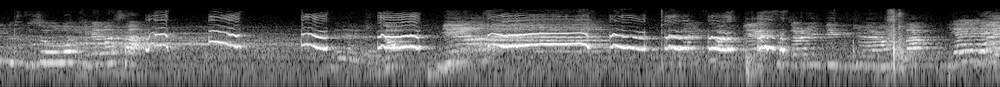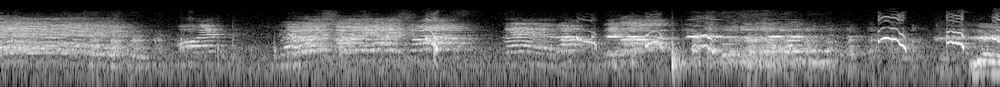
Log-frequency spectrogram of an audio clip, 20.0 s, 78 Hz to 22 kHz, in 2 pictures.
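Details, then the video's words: Female puppy Chamé, 61 days old, indoors calling to be let out through a closed door: high, wavering whines and squeals in bursts, with television speech running in the background. "Chamé screaming "Let me out!""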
